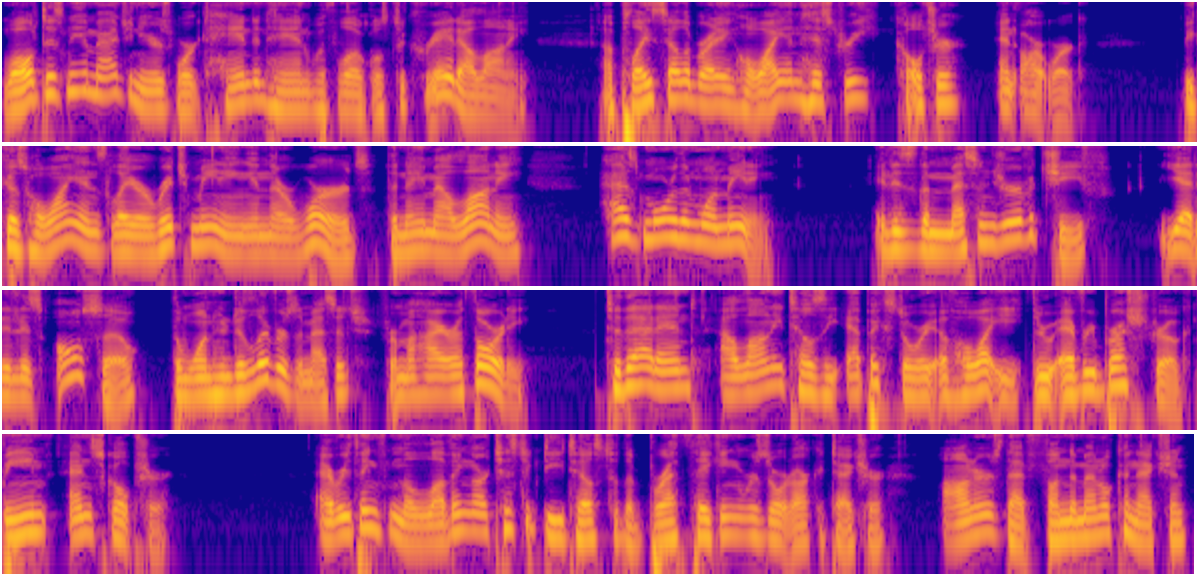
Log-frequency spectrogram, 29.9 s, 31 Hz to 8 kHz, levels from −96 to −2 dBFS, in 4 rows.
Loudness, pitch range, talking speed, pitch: -24 LUFS, 120-160 Hz, 175 wpm, 130 Hz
